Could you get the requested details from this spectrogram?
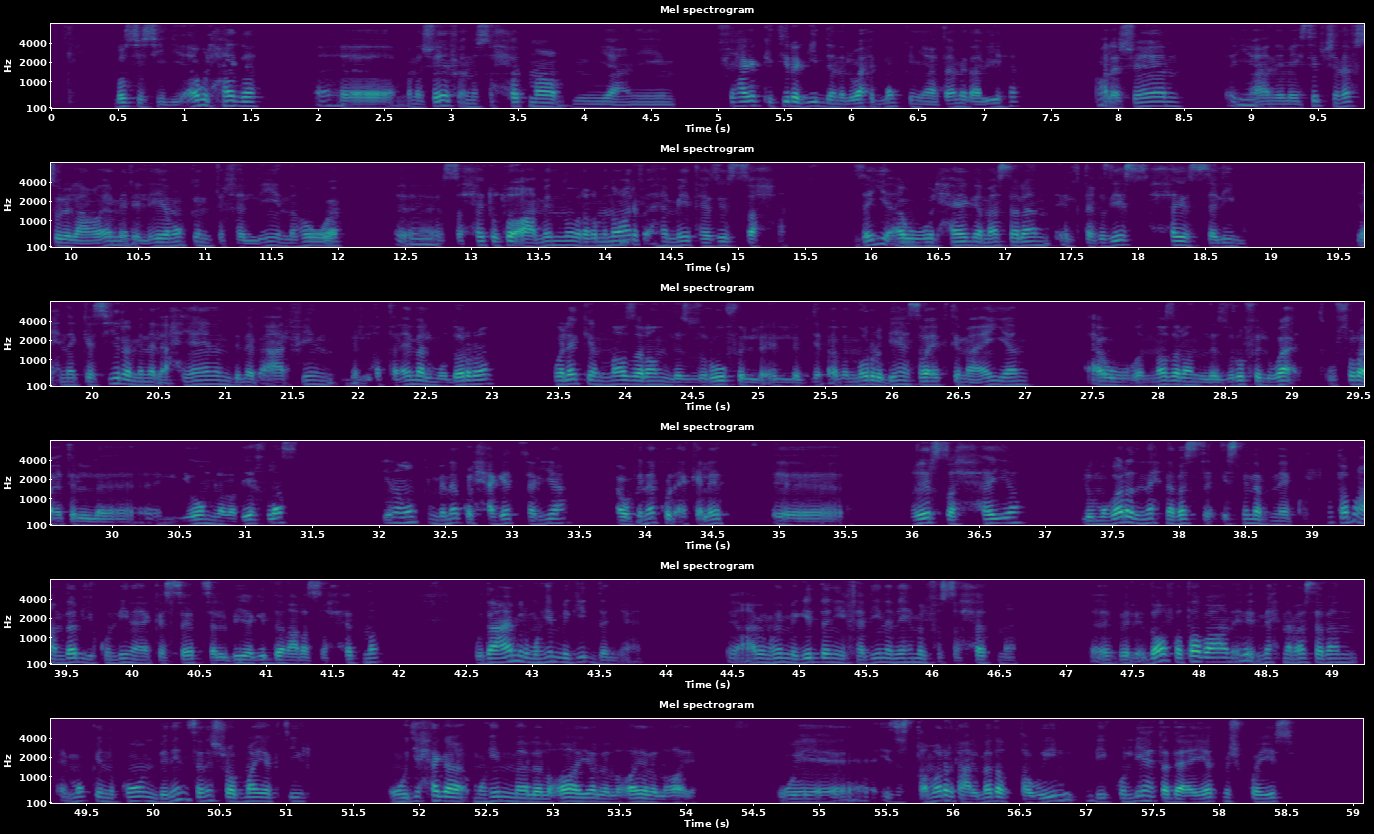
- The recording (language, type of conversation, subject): Arabic, unstructured, هل بتخاف من عواقب إنك تهمل صحتك البدنية؟
- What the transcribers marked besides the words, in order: other background noise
